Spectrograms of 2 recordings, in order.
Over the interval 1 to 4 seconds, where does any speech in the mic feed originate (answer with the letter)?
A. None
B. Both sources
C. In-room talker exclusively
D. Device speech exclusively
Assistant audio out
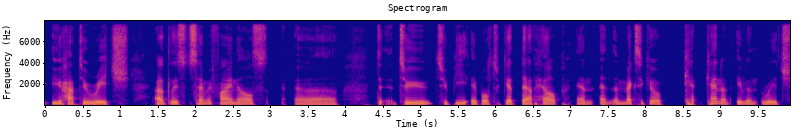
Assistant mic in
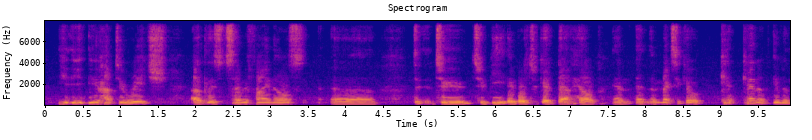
D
